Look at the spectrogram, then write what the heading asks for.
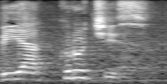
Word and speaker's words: vía crucis: lugar el vía crucis deberíamos pronunciarlo vía crucis porque es una expresión latina que quiere decir el camino de la Cruz el camino que hizo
